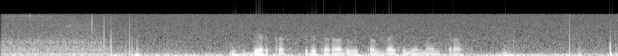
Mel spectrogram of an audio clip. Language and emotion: Russian, neutral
